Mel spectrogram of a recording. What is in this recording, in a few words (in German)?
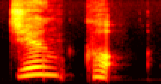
"junko", japanische maedchennamen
